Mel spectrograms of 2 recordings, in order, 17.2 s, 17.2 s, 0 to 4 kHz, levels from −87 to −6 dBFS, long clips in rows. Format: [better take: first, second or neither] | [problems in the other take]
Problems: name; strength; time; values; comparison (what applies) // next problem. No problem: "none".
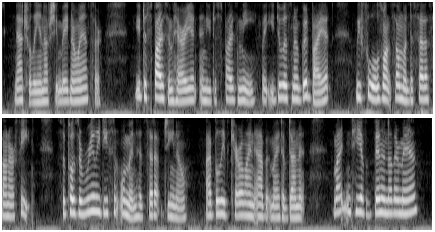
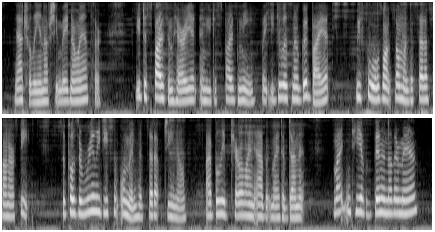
first | noise reduction (neural separator model SepFormer DNS4)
